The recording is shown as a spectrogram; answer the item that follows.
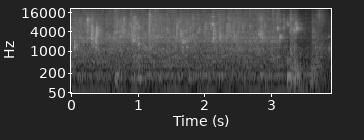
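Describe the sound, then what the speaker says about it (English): Hands wash under a running bathroom tap, a steady close splash and hiss of water that continues throughout, quieter near the end, with no speech. "washing my hands."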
